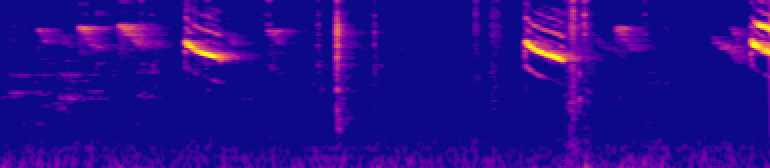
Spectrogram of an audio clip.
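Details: Kept female kecial kuning (Lombok white-eye) calling, other birds answering: soft high twitters, then loud slurred falling whistles, with sharp clicks and a low steady hum in the background.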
